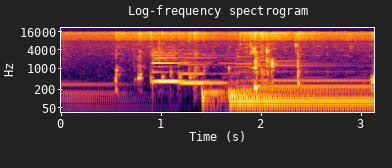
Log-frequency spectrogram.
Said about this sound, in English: Sorry. Let me take a drink of water.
